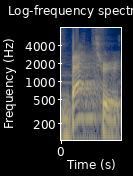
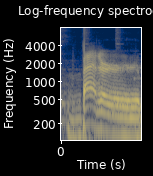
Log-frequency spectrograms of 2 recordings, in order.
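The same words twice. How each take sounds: First: The middle consonant is a hard t. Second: The middle consonant is a quick tap. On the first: The speaker calls it wrong. "em vez de better" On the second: The speaker calls it right. "primeiro você vai colocar um tap"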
